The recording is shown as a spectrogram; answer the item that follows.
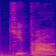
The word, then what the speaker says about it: Citra: I think it's Citra? Citra? I don't know how to say the FMC's like name, but it's actually kind of like an Indonesian name. Citra, that is what it is.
